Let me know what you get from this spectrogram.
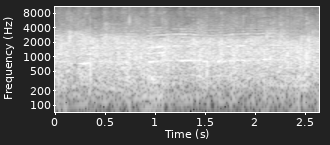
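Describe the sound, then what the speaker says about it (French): A church congregation applauds in a steady, dense burst of clapping that continues evenly from start to finish, with faint voices mixed in. "Acclamons pour le gloire de gloire."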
